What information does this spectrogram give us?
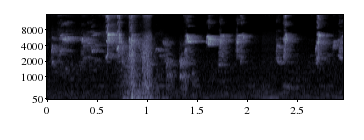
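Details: Pet albino red-eyed lovebirds chatter indoors with sharp, high-pitched tweets and squeaky chirps in rapid runs, broken by a brief noisy rustle of wings.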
